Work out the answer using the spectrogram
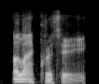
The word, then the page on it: alacrity: British English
